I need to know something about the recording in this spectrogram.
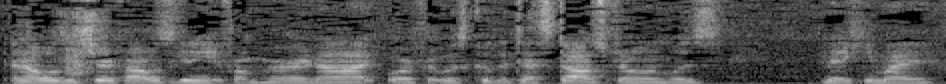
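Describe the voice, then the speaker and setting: A young man talking hesitantly to camera in a casual video diary, his voice midway through deepening and a little unsettled, with many ums and likes. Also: monotone, fast, slight background noise, poor audio. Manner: hesitant, lots of ums and likes, quiet and reflective. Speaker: vlogger.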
